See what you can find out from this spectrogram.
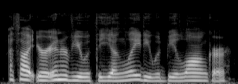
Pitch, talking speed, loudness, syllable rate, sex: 180 Hz, 275 wpm, -17 LUFS, 6.9 syllables/s, female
